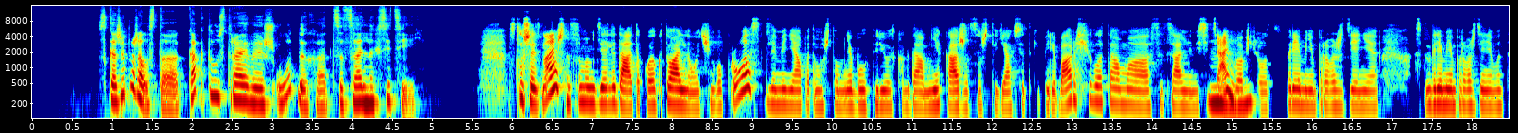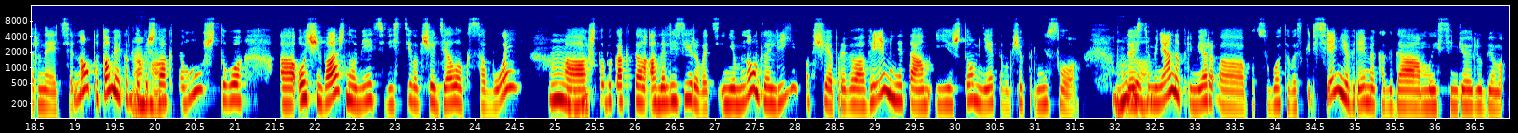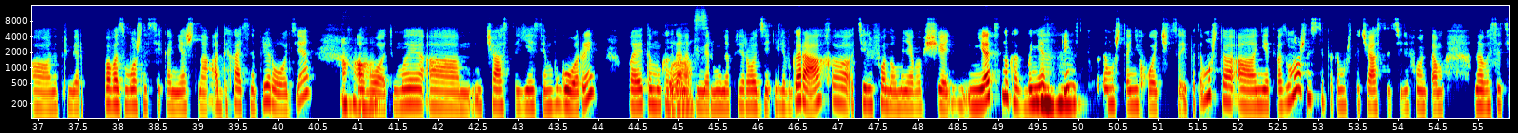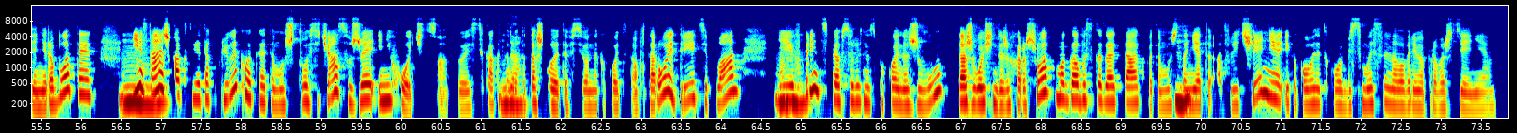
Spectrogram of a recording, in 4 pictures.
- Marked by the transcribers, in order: none
- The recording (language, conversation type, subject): Russian, podcast, Как ты обычно берёшь паузу от социальных сетей?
